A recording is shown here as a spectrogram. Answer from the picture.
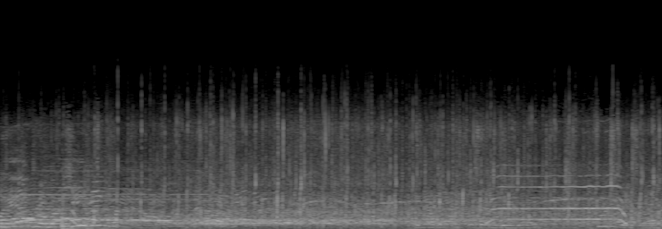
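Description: A boy singing through a microphone over a stadium public-address system, holding long notes, the last one held for about two seconds near the end. A large crowd cheers and claps underneath.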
